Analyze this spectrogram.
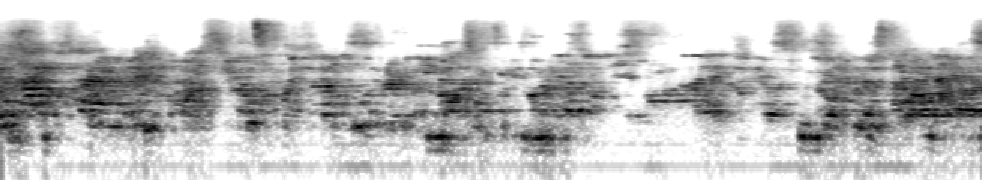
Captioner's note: people chattering indistinctly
